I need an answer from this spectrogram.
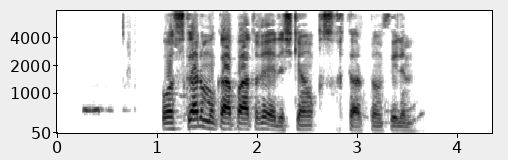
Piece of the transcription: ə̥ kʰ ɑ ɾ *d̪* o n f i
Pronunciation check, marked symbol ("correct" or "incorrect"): incorrect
